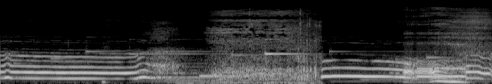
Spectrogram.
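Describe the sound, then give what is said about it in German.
A person wails and cries loudly in exaggerated, drawn-out howls, the voice sliding up and down in pitch with breathy, noisy sobbing bursts between the long tones. “Moment, ich muss heulen.”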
